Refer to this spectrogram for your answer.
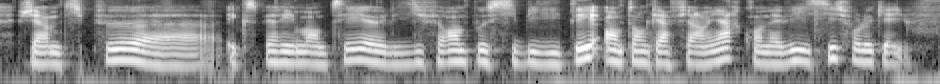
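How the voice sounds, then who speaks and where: A woman's very deep, low voice at a fairly quick pace, fairly even in intonation, with hardly any pauses. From central France (Auvergne). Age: 30s. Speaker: nurse and artist. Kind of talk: radio interview. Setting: radio studio.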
